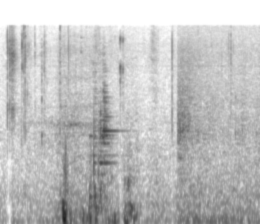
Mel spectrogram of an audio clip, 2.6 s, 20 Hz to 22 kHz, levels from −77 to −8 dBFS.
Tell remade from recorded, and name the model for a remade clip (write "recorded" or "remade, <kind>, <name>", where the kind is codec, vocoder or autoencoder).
recorded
